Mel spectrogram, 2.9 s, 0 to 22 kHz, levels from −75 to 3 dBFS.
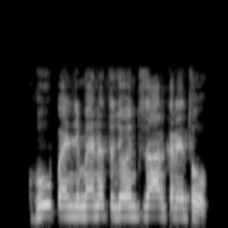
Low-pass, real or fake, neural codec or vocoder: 7.2 kHz; real; none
